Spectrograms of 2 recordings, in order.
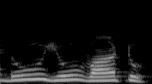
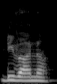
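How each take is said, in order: First: Each word is said separately and in full. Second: The words are blended into one reduced word.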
